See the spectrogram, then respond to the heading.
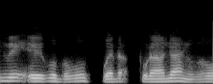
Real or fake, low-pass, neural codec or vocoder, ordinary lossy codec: fake; none; codec, 16 kHz, 0.5 kbps, FreqCodec, larger model; none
